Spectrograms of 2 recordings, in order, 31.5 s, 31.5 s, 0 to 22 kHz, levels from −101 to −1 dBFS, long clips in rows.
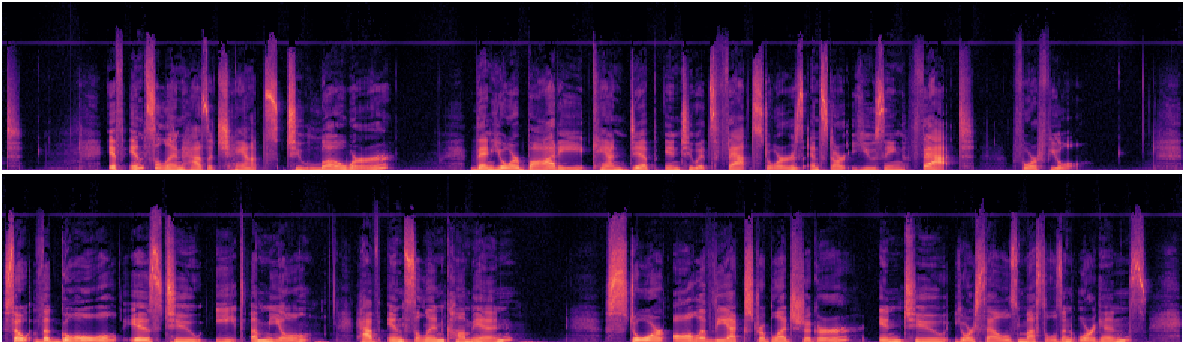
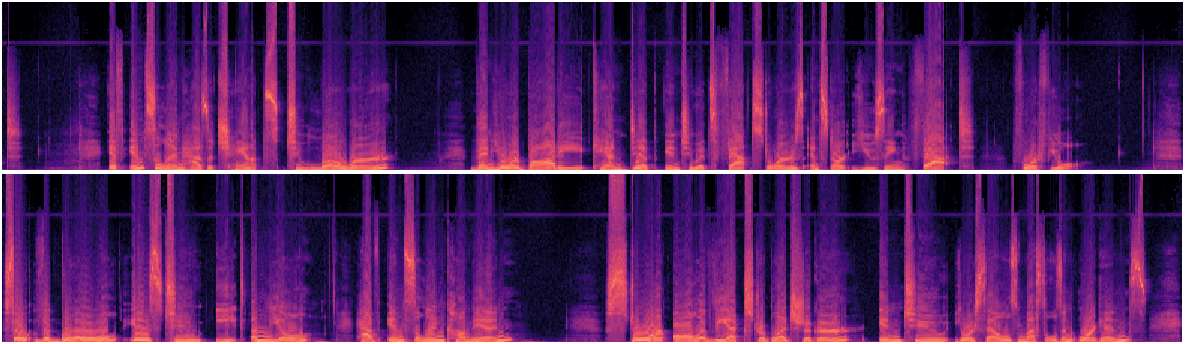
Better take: first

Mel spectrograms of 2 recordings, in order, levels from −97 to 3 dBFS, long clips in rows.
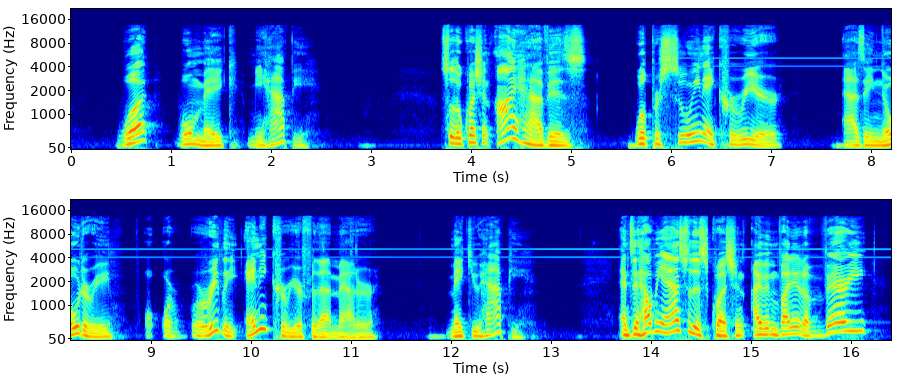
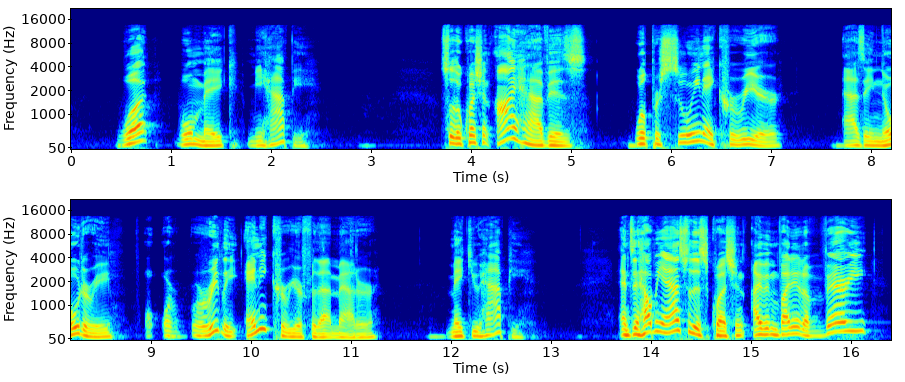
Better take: second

